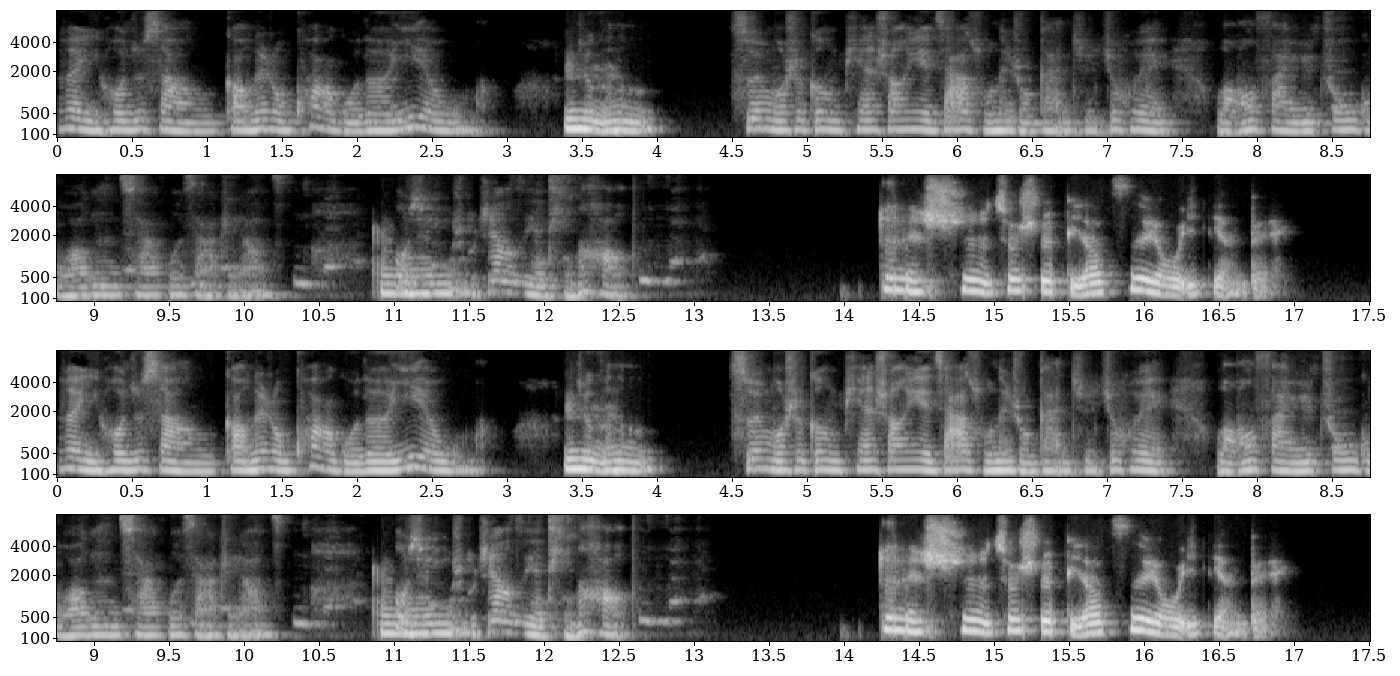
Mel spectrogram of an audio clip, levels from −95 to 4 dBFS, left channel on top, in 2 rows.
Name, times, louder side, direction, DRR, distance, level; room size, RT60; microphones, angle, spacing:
voice 1, 0.0-2.9 3.5-3.8 4.5-10.7 11.0-12.6, right 3 dB, 75° right, 0.9 m, -24 dB
voice 2, 3.4-4.0 10.9-11.5 14.2-16.9, right 1 dB, 15° right, 0.5 m, -17 dB
Laughter, 8.3-12.1 12.6-13.1, left 1 dB, 55° right, 3.1 m, -37 dB
14.5 x 4.9 x 2.7 m
head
